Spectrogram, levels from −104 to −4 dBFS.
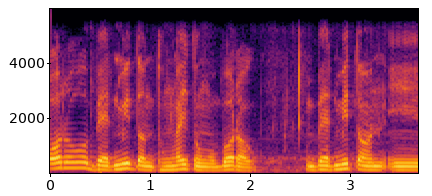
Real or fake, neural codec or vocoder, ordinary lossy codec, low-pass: real; none; none; 5.4 kHz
